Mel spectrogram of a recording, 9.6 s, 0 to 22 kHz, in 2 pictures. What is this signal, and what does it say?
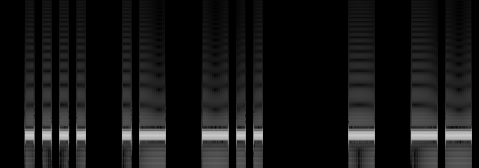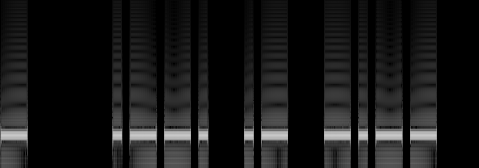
Morse code, heard as a keyed tone, about 14 wpm, spaced as for 12 wpm, 700 Hz. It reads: HAD TO PAY
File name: Morsekurs / Witze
